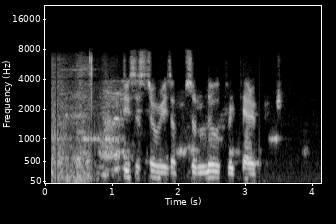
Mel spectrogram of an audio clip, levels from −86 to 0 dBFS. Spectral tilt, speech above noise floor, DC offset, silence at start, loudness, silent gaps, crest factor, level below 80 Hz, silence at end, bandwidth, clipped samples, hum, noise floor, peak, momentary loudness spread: -3.5 dB/octave; 34 dB; under 0.1%; 0.1 s; -21 LUFS; none; 18 dB; -48 dBFS; 0.6 s; 8.2 kHz; under 0.1%; none; -54 dBFS; -4 dBFS; 11 LU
